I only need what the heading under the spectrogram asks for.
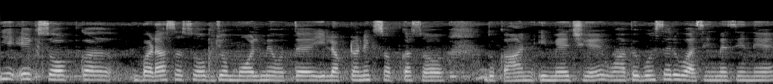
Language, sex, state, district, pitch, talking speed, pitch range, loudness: Hindi, female, Goa, North and South Goa, 200 Hz, 200 wpm, 195-210 Hz, -18 LUFS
